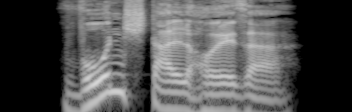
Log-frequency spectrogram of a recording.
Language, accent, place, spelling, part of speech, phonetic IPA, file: German, Germany, Berlin, Wohnstallhäuser, noun, [ˈvoːnˈʃtalˌhɔɪ̯zɐ], De-Wohnstallhäuser.ogg
- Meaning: nominative/accusative/genitive plural of Wohnstallhaus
